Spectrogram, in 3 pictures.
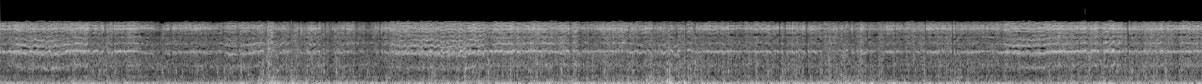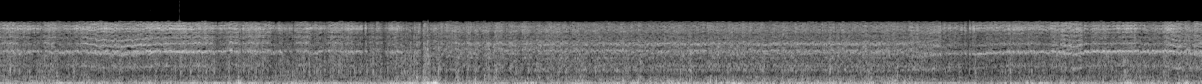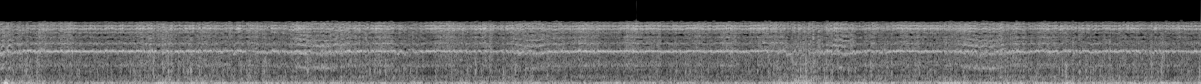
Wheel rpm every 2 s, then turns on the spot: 230, 230, 220, 230, 230, 230, 230, 230, 210, 190, 190, 220, 230, 230, 230, 230, 230, 230.
none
